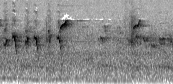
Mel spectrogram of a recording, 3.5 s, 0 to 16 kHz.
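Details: A White-vented myna, Ubon Ratchathani, Thailand, July 2020, gives a quick string of short chattering notes, then a bright rising whistle and a fainter, drawn-out upslur.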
